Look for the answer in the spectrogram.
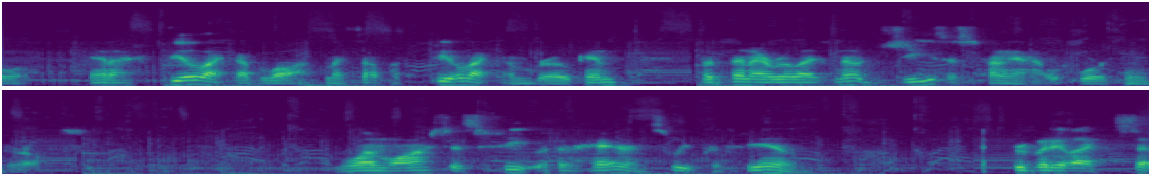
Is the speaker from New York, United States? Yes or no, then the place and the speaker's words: no; Nebraska, United States; I grew up in Nebraska.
